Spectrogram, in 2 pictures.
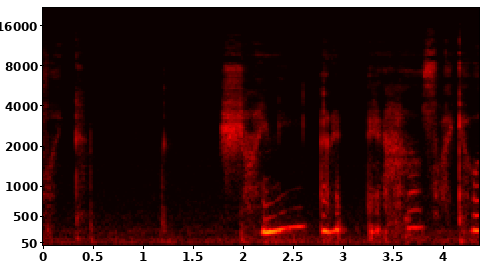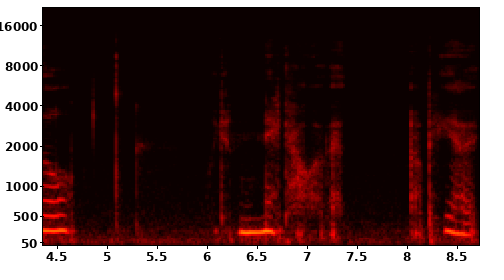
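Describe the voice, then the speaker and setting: A woman hosting an ASMR video, chatting in a gentle, unhurried whisper and softly repeating words. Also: a little high, husky. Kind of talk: whispered ASMR, chatting while sorting buttons.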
